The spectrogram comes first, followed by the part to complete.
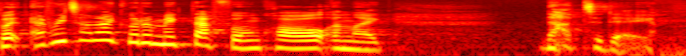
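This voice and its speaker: A woman speaks in a fairly high voice, her pitch swinging very widely. There is noticeable noise in the background. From raised in France, based in Arizona. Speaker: storyteller. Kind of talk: live storytelling performance on stage, comedic personal anecdote. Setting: live stage with audience. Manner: conversational, self-deprecating, comedic timing.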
